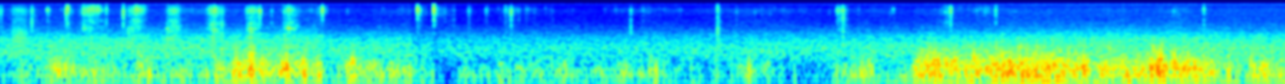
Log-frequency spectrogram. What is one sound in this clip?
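A knife whittles and scrapes at a wooden stick.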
